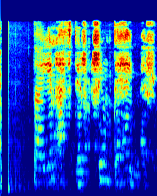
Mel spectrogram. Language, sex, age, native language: Icelandic, female, 10, Icelandic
